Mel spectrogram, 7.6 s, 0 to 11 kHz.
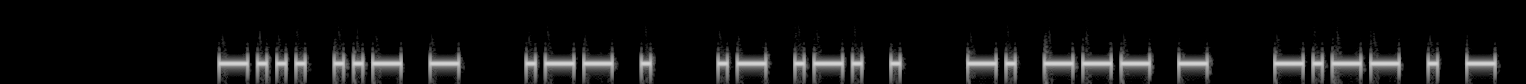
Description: Morse code, heard as a keyed tone, about 25 wpm, 700 Hz. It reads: BUT WE ARE NOT YET
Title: Sentences from Top 1000 Words - Review Part 1 - 25wpm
